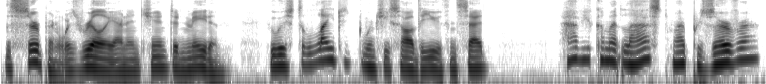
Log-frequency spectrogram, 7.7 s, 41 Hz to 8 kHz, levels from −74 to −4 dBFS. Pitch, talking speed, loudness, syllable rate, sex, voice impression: 125 Hz, 190 wpm, -21 LUFS, 5.2 syllables/s, male, masculine, adult-like, cool, slightly refreshing, sincere, calm, slightly sweet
